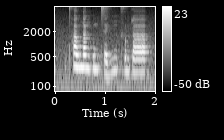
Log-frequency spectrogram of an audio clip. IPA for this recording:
t̪ʰ a˧ w n a˧ ŋ ɓ ə˧ m t̪ʰ ɛ˨˩˨ j ŋ ə˧ ŋ t̪ʰ ə˧ m ʈ aː˧

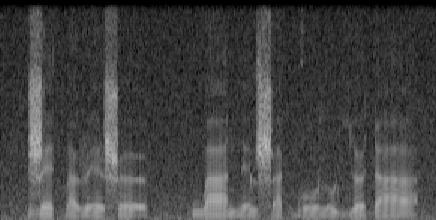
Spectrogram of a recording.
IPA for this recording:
ʐ ɛ ɡ͡b a ɭ ɛ ʂ œ | w a n ɛ l ʂ a ɡ͡b o l o ʎ œ ɗ a

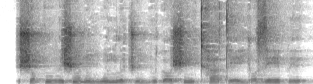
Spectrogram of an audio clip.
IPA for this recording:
ʃ ɔ˦ k u˦ β ɪ˦ ʃ ũ˦ ɗ ũ˨ m w ũ˦ n l ʊ˨ t͡ʃ ũ˨ b u˦ ɗ ɔ˨ ʃ ĩ˦˨ kʰ a˦ t eː˨ j ɔ˨ z eː˦ p ɪ˦

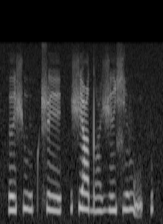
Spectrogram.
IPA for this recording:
ə ʃ β e̤ p ʈ͡ʂ e | ʃ ɛ dˤ e̤ ʒ ɘ ɕ ɛ̤ v ṵ θ

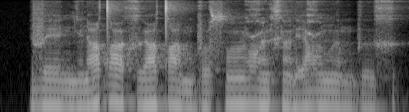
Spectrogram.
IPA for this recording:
v ɛː ŋ ɡ ɛ̃ ɾ ɛ dˤ uː x ɵː tˤ u ɐ̯ m b u sˤ ũː ʕ ə̃ x ã ɾ ɛ ʕ ũː ɐ̯ m b ɵ x

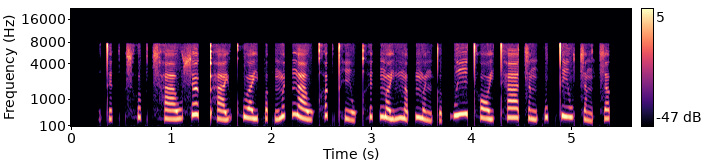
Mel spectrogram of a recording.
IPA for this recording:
t̪ ɪ˨˥ k̚ t͡sʰ ʊ˧ k̚ t͡sʰ aː˨˧ w s œː˥ k̚ pʰ aː˨˥ j kʷʰ aː˨ j p ɐ˨ k̚ m ɵ˥ t̚ n̪ aː˨ w kʰ ɐ˥ k̚ t̪ʰ iː˨˩ w kʰ ɪ˧ k̚ m ɐ˨˧ j n̪ ɐ˨˥ p̚ m ɵ˨˩ n t̪ ʊ˨˥ k̚ w iː˥ t̪ʰ ɔː˨ j t̪ʰ aː˧ t͡s ɐ˨ ŋ kʷ ɐ˥ p̚ t̪ iː˧ w t͡s ɐ˨˩ ŋ t͡s ɐ˧ k̚

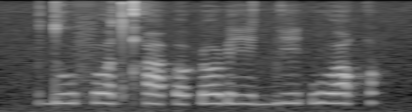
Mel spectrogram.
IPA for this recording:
d u f oː d qʰ əː ʔ o ʔ ɽ o ɽ iː d b iː ʔ w o q

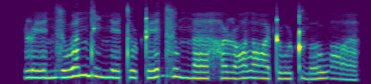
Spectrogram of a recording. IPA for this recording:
ɭ ɪː n z u ɐ̯ n d i ŋ ɪː t u ʈ ɪ d͡z u ŋ ɜ h ʌ ɭ ɔ l ɔː ɐ̯ ʈ uː ʈ ŋ ʊː w ɔː ɐ̯

